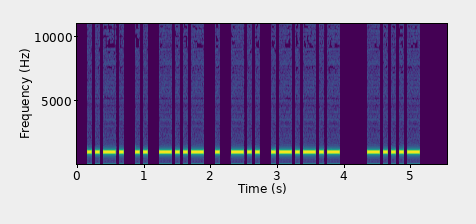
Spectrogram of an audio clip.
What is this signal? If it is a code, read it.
Morse code, heard as a keyed tone, about 20 wpm, 1000 Hz. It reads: FIXED. <BT>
